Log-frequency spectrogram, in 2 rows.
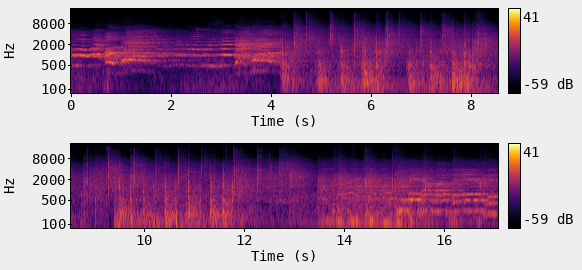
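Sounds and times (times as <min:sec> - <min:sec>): heavy thumps: 0:04.2 - 0:12.6.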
